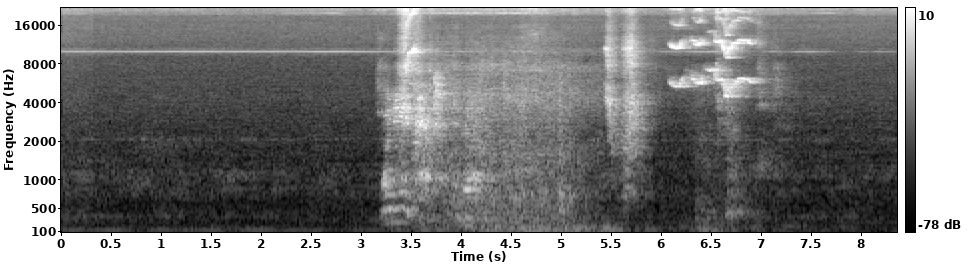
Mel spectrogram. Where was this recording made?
in an elevator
